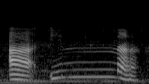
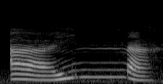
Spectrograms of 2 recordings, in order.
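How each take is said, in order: Both takes have the same delivery.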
